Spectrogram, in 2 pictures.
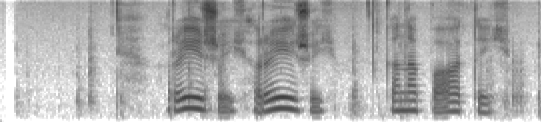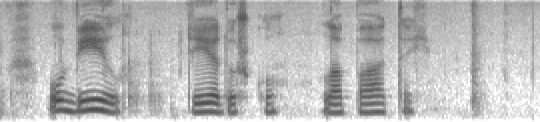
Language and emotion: Russian, sad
